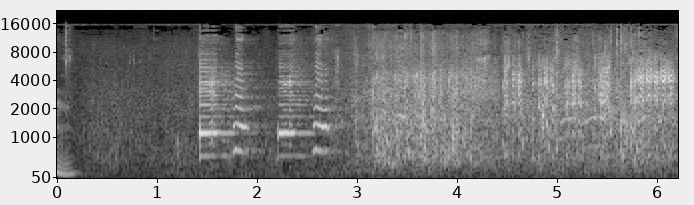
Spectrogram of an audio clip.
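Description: Two short honking calls about a second and a half and two seconds in, answered from about three seconds on by the squeaky chattering of a dolphin, Flipper's trademark call.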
